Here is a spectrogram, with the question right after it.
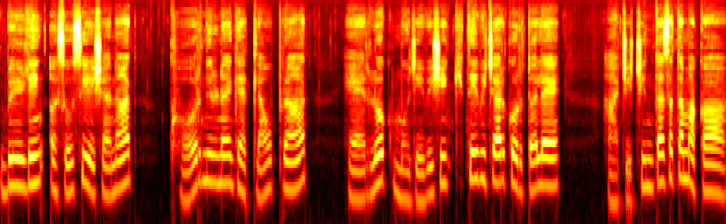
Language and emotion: Goan Konkani, fearful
